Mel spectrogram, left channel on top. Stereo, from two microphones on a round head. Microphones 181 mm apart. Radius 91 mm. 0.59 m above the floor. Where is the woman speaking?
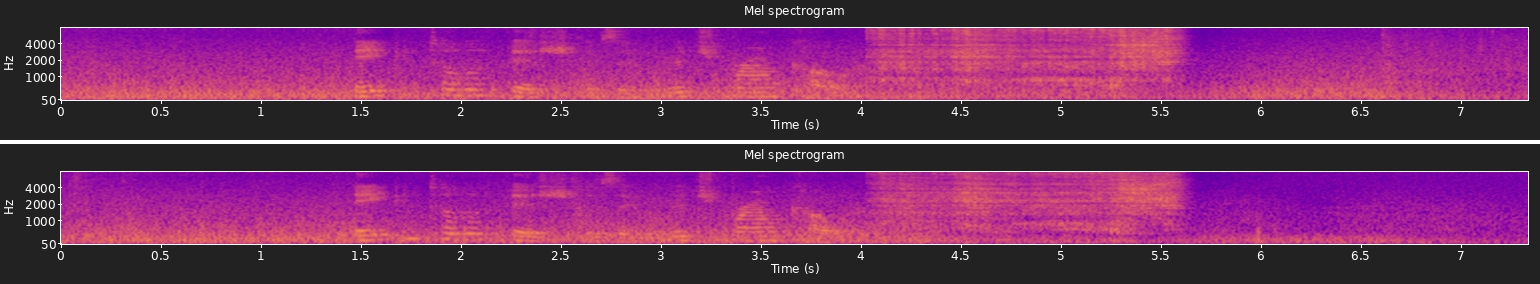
15° right (ahead or behind), 4 m.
